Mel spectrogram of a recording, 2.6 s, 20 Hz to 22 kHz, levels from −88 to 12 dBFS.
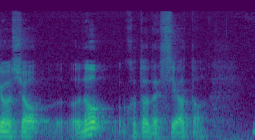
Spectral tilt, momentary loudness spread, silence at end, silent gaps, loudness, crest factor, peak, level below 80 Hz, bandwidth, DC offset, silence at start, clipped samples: -6 dB/octave; 12 LU; 0.5 s; none; -28 LUFS; 20 dB; -8 dBFS; -58 dBFS; 16.5 kHz; under 0.1%; 0 s; under 0.1%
